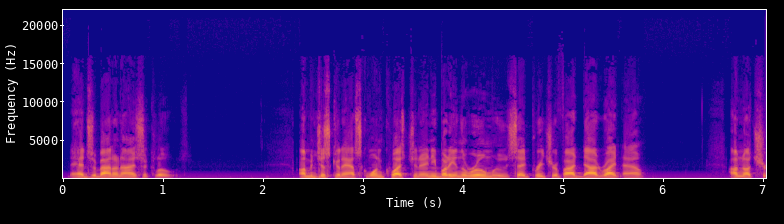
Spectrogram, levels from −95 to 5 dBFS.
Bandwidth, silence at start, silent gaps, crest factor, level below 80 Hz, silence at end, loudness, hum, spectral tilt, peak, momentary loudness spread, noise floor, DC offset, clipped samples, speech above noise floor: 14.5 kHz; 0.1 s; none; 20 dB; -66 dBFS; 0 s; -25 LUFS; none; -4.5 dB/octave; -8 dBFS; 11 LU; -63 dBFS; under 0.1%; under 0.1%; 38 dB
